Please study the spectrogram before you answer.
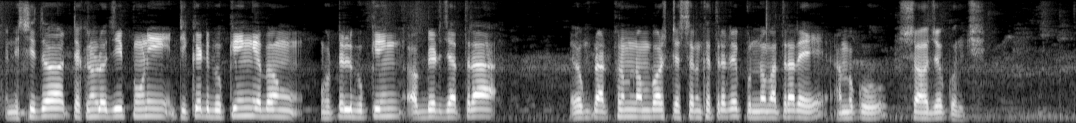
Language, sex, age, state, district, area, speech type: Odia, male, 30-45, Odisha, Kendrapara, urban, spontaneous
